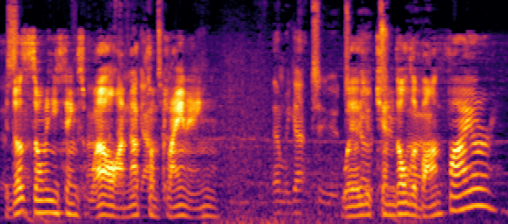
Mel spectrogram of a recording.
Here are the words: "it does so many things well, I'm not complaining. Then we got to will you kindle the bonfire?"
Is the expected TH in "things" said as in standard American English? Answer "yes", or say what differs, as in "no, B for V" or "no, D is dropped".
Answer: yes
